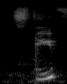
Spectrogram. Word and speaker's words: Steiff: So the one-of-a-kind doll was made by the Steiff Company. – How do you spell it? – S-T-E-I-F-F.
